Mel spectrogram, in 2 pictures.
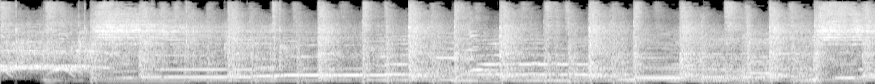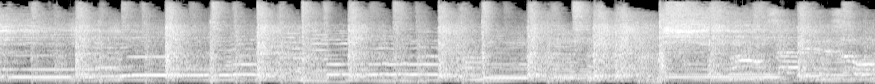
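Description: Live rock band playing: electric guitars over a drum kit beat, a loud, steady riff that repeats about every seven seconds.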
